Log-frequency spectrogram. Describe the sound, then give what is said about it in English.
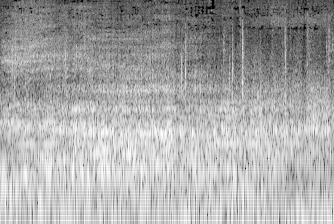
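A loud, deep creature roar echoing from outside rumbles steadily for a few seconds, thick with low-end growl and faint higher rasping overtones, with no voices over it. “All right, you guys hear another one of those incredibly loud, deep roars echoing from outside.”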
